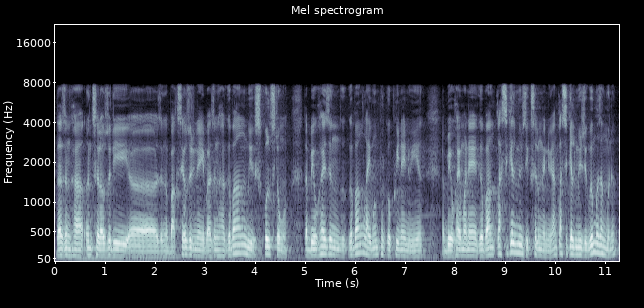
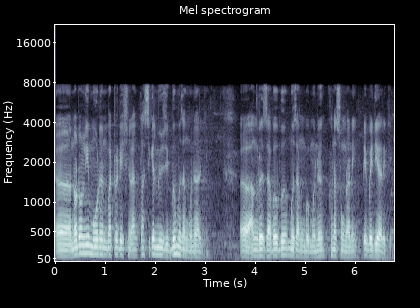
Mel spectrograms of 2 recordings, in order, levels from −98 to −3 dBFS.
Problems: constant background noise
